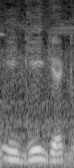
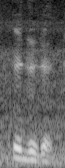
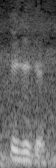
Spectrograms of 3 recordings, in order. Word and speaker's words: Egegik: As it's spelled, I would tell everybody that it's pronounced Egegik because it was a lot easier for my family and friends to be able to pronounce that. But the actual pronunciation is in red, Egegik.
